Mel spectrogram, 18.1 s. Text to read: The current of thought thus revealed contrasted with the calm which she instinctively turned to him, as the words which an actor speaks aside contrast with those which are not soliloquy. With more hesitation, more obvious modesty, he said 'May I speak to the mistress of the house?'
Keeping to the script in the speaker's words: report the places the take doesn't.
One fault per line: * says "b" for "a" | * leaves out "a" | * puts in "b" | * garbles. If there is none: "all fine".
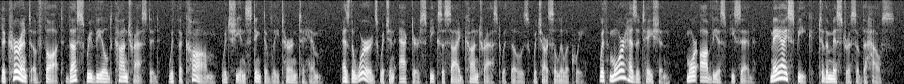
* leaves out "not"
* leaves out "modesty"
